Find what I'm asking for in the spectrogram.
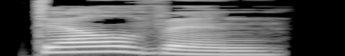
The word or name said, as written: delvon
